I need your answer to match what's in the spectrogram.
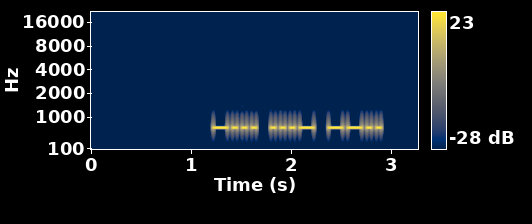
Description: Morse code, heard as a keyed tone, about 25 wpm, 700 Hz. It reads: BVZ
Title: USA Call Sign Postfixes - 3 Letters 25wpm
